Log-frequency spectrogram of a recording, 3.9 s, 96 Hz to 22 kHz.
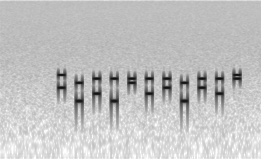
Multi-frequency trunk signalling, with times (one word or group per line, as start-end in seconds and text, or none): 0.9-1.0 KP
1.1-3.3 487089498
3.5-3.6 ST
